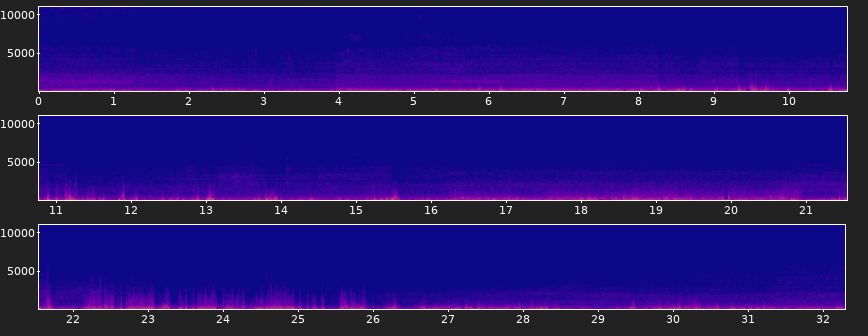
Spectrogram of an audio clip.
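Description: Road traffic heard from a moving vehicle: a steady low engine and tyre rumble, with wind buffeting the microphone in irregular gusts that grow heavier in the second half.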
